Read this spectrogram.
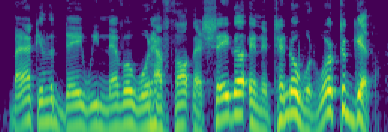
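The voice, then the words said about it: Put-on Western accent. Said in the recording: “I gave him a Western accent”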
